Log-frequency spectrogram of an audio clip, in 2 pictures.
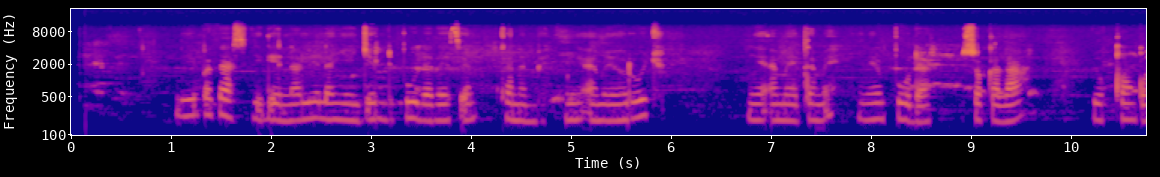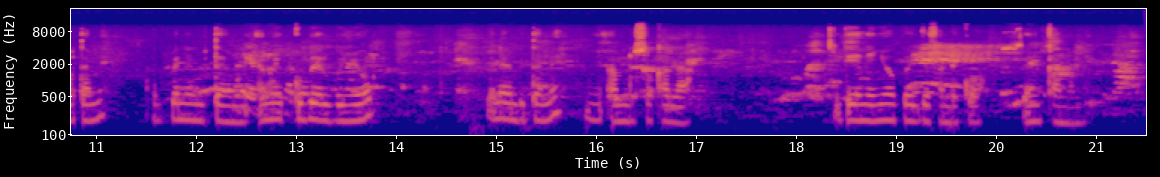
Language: Wolof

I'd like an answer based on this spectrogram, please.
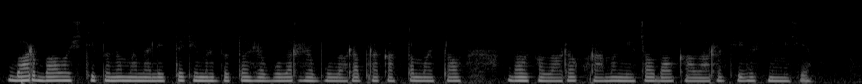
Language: Kazakh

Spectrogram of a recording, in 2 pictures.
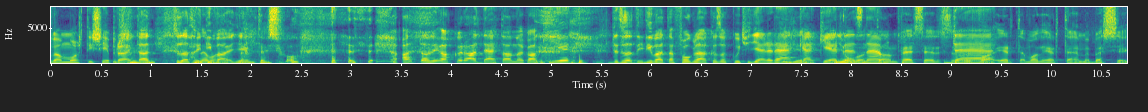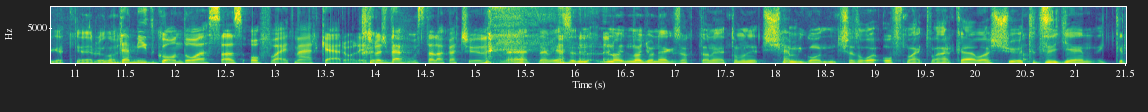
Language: Hungarian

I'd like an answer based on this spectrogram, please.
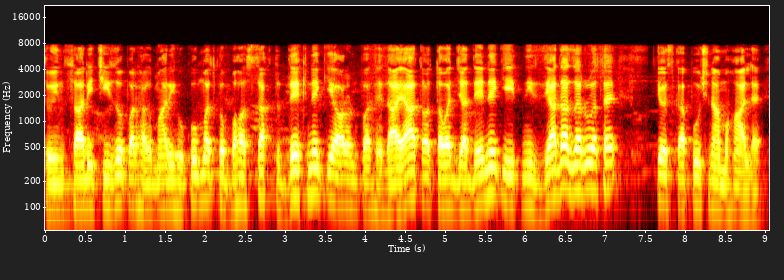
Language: Urdu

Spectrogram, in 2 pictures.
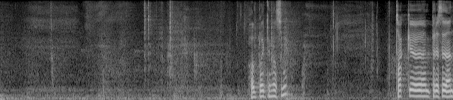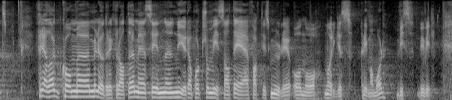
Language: Norwegian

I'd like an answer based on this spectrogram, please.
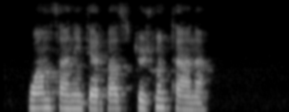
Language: Central Kurdish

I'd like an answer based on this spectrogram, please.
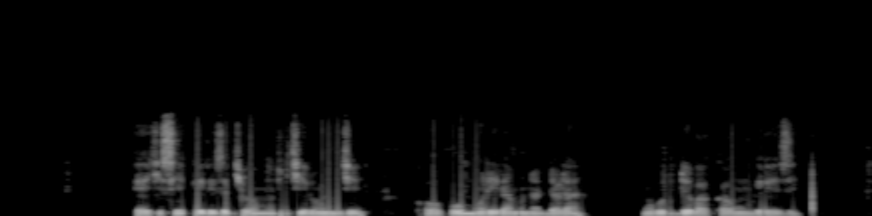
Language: Ganda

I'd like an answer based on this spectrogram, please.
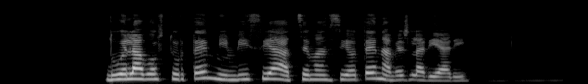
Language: Basque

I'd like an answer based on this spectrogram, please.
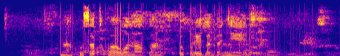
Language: Kinyarwanda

